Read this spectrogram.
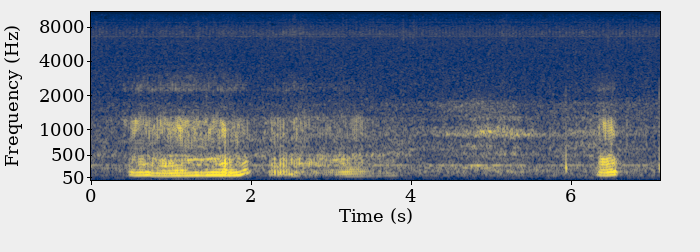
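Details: Sleeping large dog snoring, one of his favourite pastimes: loud, rough, rattling snores with each breath and quieter snorts between; ordinary snoring.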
